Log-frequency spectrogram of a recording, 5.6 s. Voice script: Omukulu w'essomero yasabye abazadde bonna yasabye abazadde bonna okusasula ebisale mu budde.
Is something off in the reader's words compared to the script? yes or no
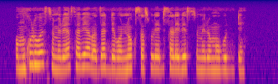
yes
